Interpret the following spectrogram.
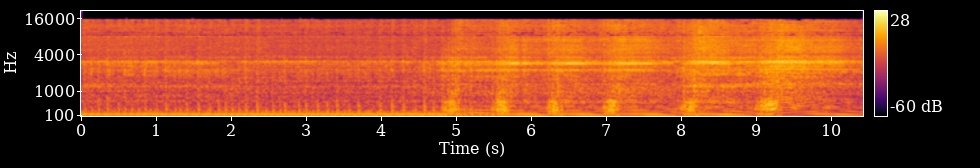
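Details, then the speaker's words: Yamaha RX-King two-stroke, block freshly bored a week earlier but still rough: harsh idle, then sharp throttle blips with a rattly knock on each rev; crankshaft connecting rod judged worn, engine to be dismantled. "Ya, dari bunyi seperti ini lahir kruk dengan stang itu sudah kena, karena ini blok baru polter tapi bunyinya masih tetap pada kasar. Stang yang bunyi."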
